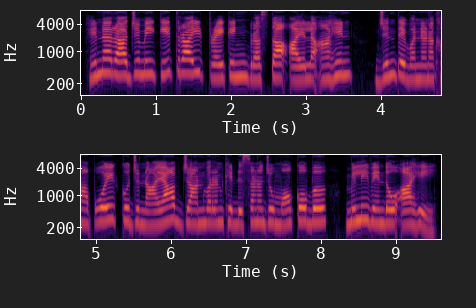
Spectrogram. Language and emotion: Sindhi, neutral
